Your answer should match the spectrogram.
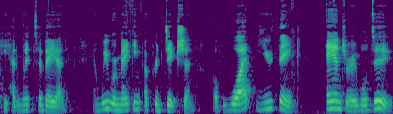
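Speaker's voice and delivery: ordinary talk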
